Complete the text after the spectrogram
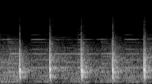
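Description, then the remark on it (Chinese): Five quick, evenly spaced knocks rap on a wooden door, each a sharp, clear thud in a steady, insistent rhythm with no voices, as a cat that has been waiting at the door knocks impatiently. “猫咪在门口等了一会儿，又不耐烦地敲了敲门。”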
